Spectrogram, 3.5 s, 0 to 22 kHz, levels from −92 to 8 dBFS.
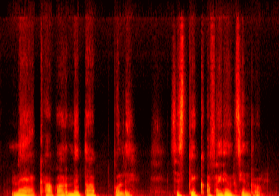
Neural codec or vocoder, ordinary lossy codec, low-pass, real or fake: codec, 44.1 kHz, 2.6 kbps, SNAC; none; none; fake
